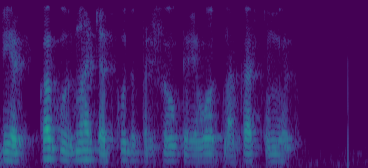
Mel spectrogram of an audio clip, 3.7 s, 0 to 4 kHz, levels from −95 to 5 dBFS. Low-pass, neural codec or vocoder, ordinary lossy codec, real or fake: 3.6 kHz; codec, 16 kHz in and 24 kHz out, 2.2 kbps, FireRedTTS-2 codec; Opus, 16 kbps; fake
